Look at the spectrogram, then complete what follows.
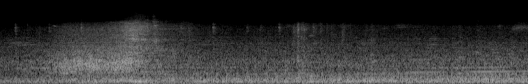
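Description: Mercedes-Benz Sprinter minibus driving, heard from inside the cabin: a steady engine and road drone, with a rushing whoosh that swells and fades about a second in as an oncoming bus passes close by.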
